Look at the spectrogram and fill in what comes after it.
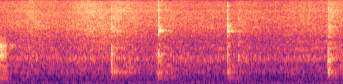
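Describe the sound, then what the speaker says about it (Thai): Shrimp stir-fried with pepper in a pan before cashew nuts go in: a continuous close sizzle broken by four or five crisp spatula strikes against the pan, spaced irregularly. "ผัดค่ะ"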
